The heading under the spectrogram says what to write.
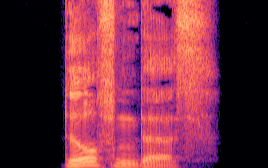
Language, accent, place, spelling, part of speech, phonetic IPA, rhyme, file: German, Germany, Berlin, dürfendes, adjective, [ˈdʏʁfn̩dəs], -ʏʁfn̩dəs, De-dürfendes.ogg
- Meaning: strong/mixed nominative/accusative neuter singular of dürfend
